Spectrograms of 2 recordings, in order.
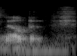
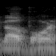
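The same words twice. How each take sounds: First: It is said the way locals say it. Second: It is said the way Americans say it. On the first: The speaker calls it right. "but it's Melbourne" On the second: The speaker calls it wrong. "People in the States would say Melbourne if they didn't know better"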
